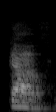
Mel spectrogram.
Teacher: জিহ্বার গোড়া থেকে একটু আগে বাড়াইয়া তারপর আবার উপরে তালুর সঙ্গে লাগাইয়া কাফ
